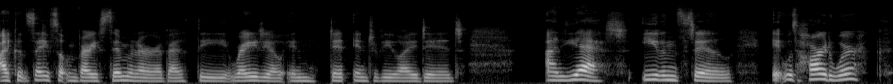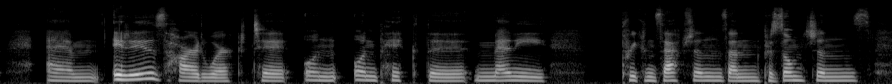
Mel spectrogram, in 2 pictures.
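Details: Adult woman who stammers, with audible word and syllable repetitions; stammering (stuttering).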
